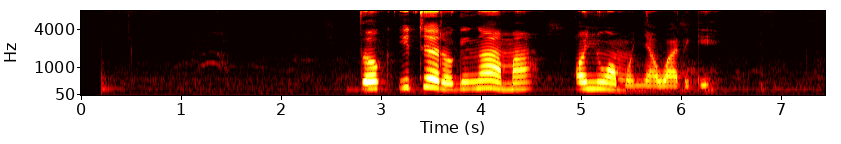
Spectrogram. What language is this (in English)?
Luo (Kenya and Tanzania)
